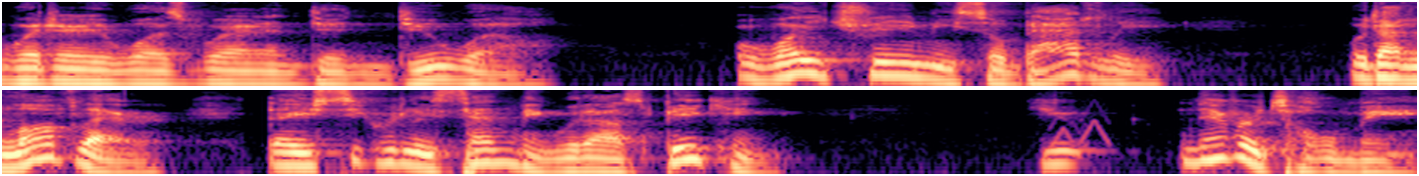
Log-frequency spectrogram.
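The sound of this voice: A man with a medium-pitched, slightly husky voice talks at a moderate pace, his pitch swinging widely between long, frequent pauses.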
